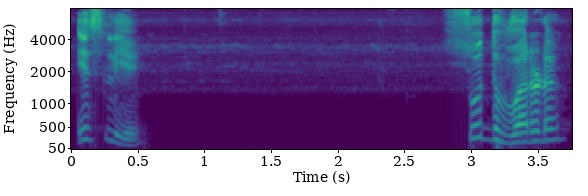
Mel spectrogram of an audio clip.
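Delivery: teacher dictating notes word by word; dictation. Shown as a demonstration.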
